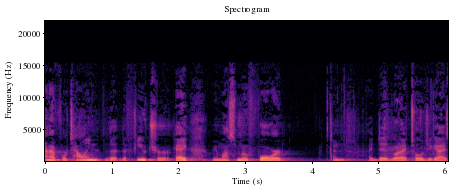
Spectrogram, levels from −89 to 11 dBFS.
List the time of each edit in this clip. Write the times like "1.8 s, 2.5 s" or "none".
2.4 s, 4.3 s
